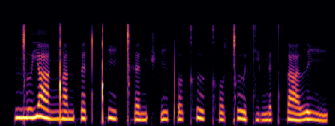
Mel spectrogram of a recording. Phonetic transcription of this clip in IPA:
ŋ͡ǀ ɯ j a ŋ͡ǃ a n θ ɛ t ǃʰ i ǀʰ ɛ n t͡ʃʼ i pʼ ɤ kʰ ɯ kʰ o ǀ ɯ tʲ ɤ ŋ ɛ t θ a ð i

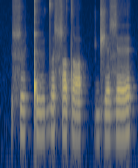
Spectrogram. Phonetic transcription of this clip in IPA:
ɬ ʉ ǃ ʉ d̪ ʌ ɬ ʏ tˤ u | d͡ʒ ɛ ɮ ɛ

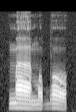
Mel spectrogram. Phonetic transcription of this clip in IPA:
m aː m ɔ b ɔ

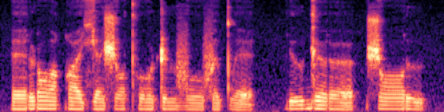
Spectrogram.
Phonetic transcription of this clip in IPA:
ɛ ɾ ɵ ɽ ɔː qʷ ɛː ç ɛː ʃ ɔː t̪ʰ oː ʈ ɯː v oː f ɛ tʷ ɛː | ɾʲ ɯː ɡʲ œː ɾ œː | ʃ ɔː ɾ ɯ

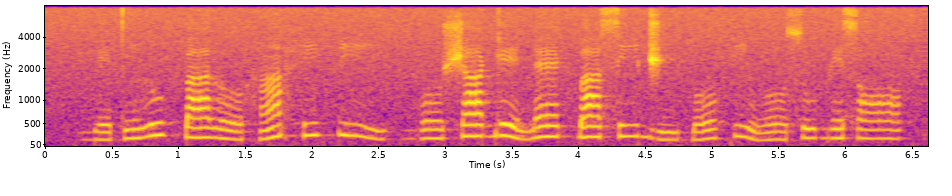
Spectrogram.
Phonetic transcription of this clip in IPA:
ɡ͡b e˨ t ĩ˧ l u˦ k͡p a˧ l o˨ h ã˨˦ h i˦ k͡p i˦˨ | b o˧ ʃ a˦ ɡ e˦˨ n ɛ˧ ɡ͡b a˧ s i˧ d͡ʒ ĩ˨ k͡p o˨˦ k i˦˨ w o˧ s u˦ b e˦ s ɔ˦

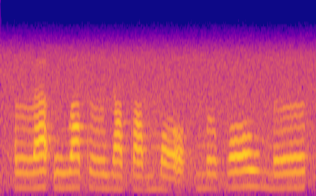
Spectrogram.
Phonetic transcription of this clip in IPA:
lː a ʔ w uː tˤ lː iː tˤ ɛ mː ɔː | n ɤ b ɔː w n əː

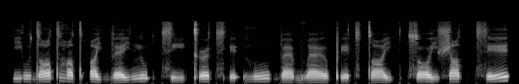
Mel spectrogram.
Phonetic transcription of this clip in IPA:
j u d ɑ tˤ ɦ i tˤ ʔ ʌ j b ɛ j n u ʔ t͡s i kʼ ə˞ t͡s ʔ ɪ ʔ ɦ u b æ b w æ ə̯ pʼ ɪ t͡s tˤ u j | t͡s ɔ j ʃ æ tˤ t͡s ɪ

